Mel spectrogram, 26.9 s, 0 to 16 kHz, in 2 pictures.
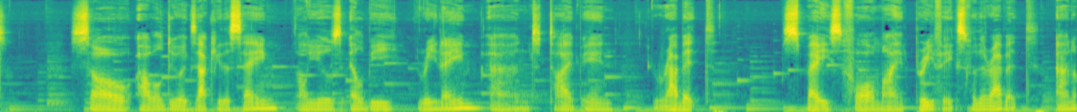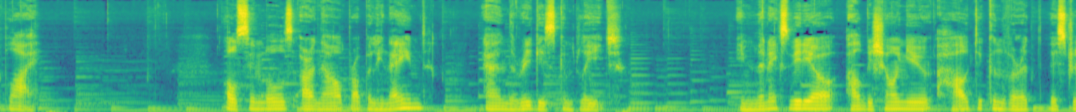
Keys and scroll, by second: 5.2 alt+l, 10.8-12.7 typing.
